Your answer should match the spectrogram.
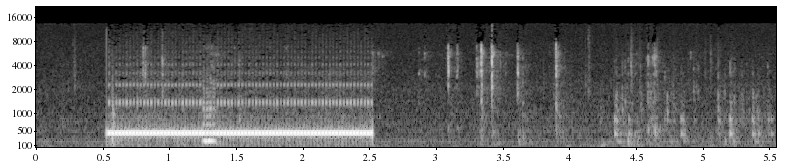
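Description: A single steady ringback tone from a phone line sounds for about two seconds, loud and unbroken, then stops, leaving scattered faint clicks and handling noises; the call, placed around midnight, goes unanswered.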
